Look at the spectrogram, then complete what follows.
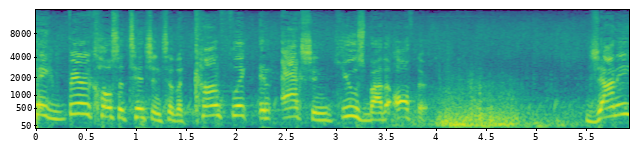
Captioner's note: thunder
